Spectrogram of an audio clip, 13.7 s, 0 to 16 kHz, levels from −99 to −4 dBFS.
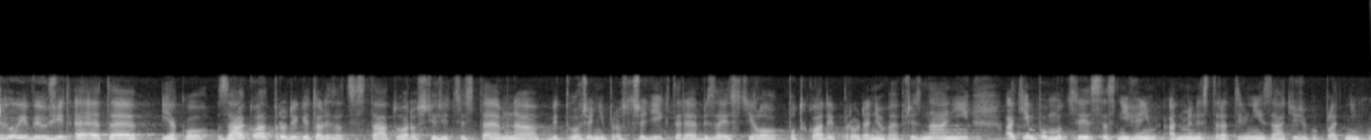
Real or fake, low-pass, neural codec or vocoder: real; 7.2 kHz; none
